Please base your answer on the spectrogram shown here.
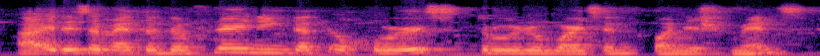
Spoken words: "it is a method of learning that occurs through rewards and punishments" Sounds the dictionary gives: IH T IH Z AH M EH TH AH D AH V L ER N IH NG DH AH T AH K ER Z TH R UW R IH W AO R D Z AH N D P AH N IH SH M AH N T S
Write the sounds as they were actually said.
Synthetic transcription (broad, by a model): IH T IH S AH M EH T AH D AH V L ER N IH NG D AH T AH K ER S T R UW R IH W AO R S AH N D P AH N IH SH M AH N T S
